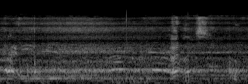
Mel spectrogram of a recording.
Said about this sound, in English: Another truck pulling up to Daly's place.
